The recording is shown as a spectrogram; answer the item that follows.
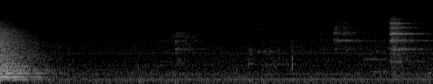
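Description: A drum kit struck, its cymbal ringing away over the first second. Then a faint steady hum with a single light tick about three seconds in.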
